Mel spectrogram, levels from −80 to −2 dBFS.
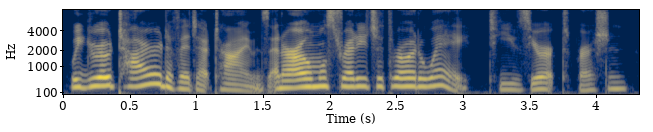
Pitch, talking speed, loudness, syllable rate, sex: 215 Hz, 265 wpm, -19 LUFS, 6.9 syllables/s, female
